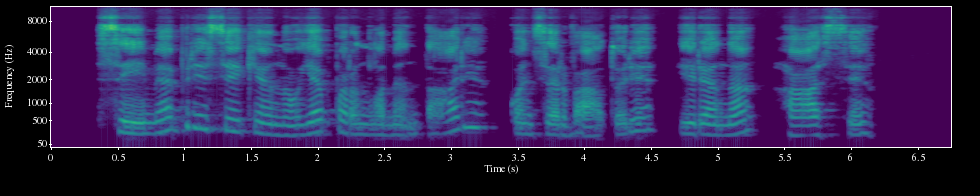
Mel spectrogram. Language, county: Lithuanian, Vilnius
